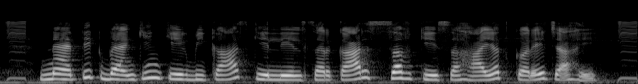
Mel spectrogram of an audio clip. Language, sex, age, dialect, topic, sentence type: Magahi, female, 25-30, Western, banking, statement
